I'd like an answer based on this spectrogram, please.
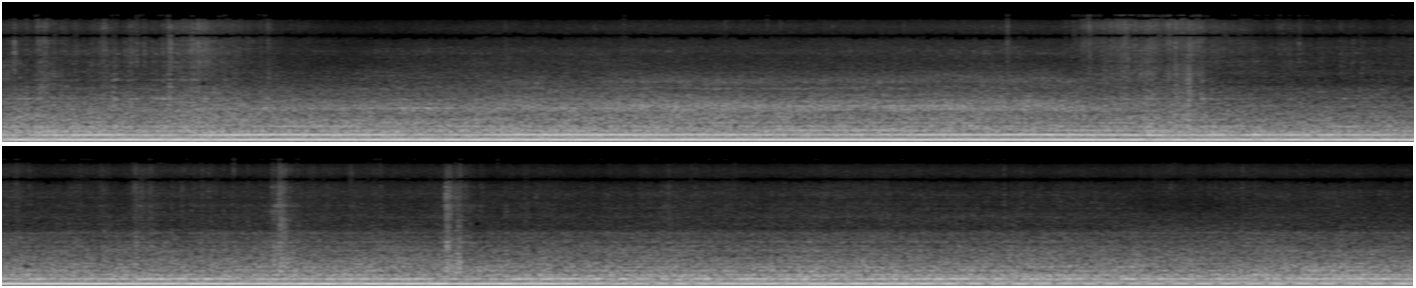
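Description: Riding lawn mower's engine running steadily with a loud low drone, with a few sharp cracks now and then. After about twenty seconds the drone turns slightly quieter and more throbbing.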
